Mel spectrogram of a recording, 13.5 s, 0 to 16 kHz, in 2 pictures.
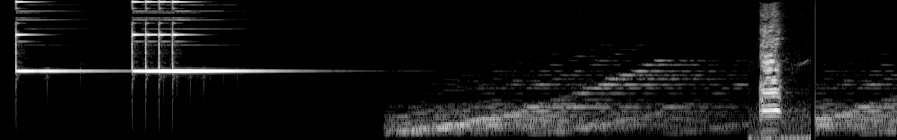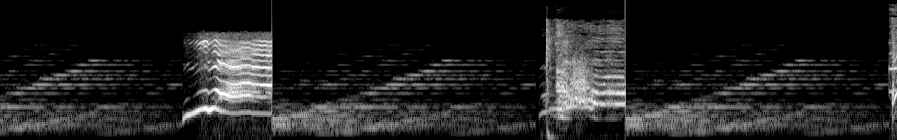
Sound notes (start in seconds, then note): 0.1 ding; 0.9 ding intensifies; 5.5 honk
